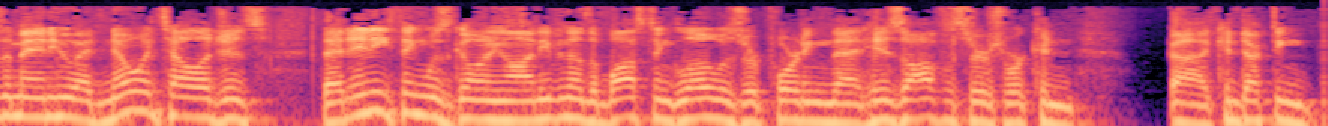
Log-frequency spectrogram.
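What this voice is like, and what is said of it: Usual voice. Nothing is said of it.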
